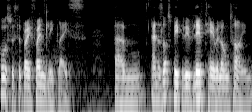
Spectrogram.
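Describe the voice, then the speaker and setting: With fairly even intonation, a normal speaking voice proceeds at a moderate speed. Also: man, medium pitch for a man. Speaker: university professor, dialect researcher. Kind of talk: interview answer.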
